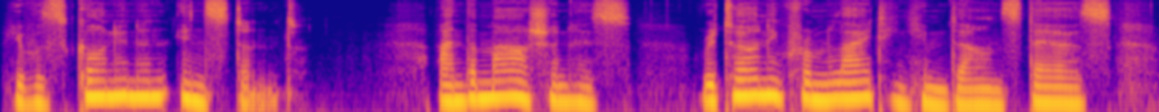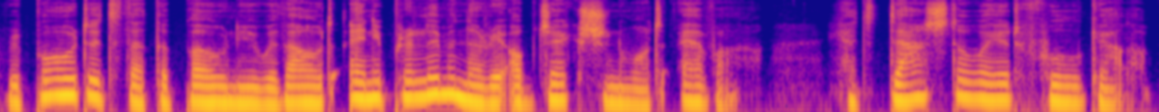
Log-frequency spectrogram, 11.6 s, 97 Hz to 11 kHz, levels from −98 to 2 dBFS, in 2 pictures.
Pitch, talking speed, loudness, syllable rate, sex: 155 Hz, 155 wpm, -17 LUFS, 5.3 syllables/s, male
